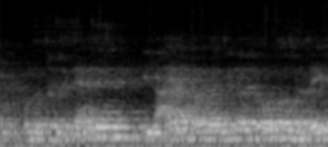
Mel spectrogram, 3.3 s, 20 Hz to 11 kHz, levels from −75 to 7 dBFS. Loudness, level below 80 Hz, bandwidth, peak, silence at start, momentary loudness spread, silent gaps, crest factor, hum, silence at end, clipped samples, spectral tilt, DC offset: -19 LUFS; -40 dBFS; 10 kHz; -6 dBFS; 0 s; 6 LU; none; 12 dB; none; 0 s; under 0.1%; -10 dB/octave; under 0.1%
